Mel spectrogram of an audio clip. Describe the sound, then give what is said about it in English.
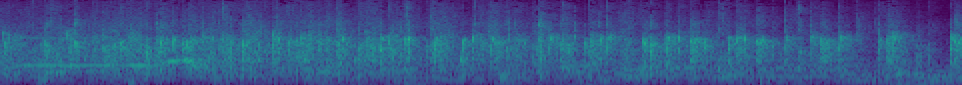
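Audience applause as comedian Ted Alexandro walks to the stage: a dense, steady wash of many hands clapping at even loudness for several seconds, with no speech over it. “Thanks, guys, for almost clapping until I made it to the stage.”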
